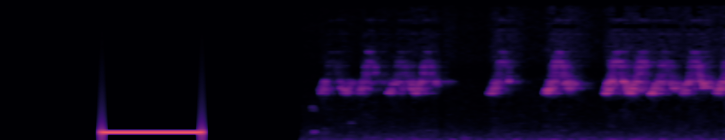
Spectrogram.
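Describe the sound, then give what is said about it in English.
A chirping cat toy: one steady electronic beep, then rapid, high, bird-like chirps in short repeated bursts. “Does anyone else hear chirping? Yeah, I'm here. Oh, yeah, that's a cat toy.”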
